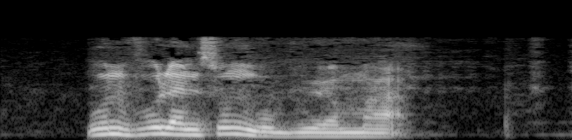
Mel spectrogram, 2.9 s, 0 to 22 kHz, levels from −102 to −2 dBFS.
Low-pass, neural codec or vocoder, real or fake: 7.2 kHz; none; real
